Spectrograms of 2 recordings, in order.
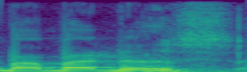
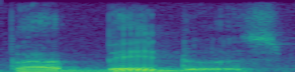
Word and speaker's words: Barbados: names etc somebody said I come from Babados And the English man said, "Why don't you try calling it Barbados?"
